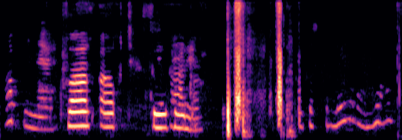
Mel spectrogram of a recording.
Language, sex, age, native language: Icelandic, female, 9, Icelandic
